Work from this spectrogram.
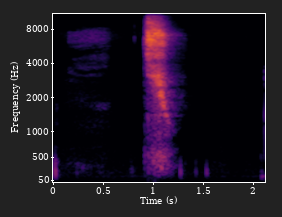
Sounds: Sneeze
